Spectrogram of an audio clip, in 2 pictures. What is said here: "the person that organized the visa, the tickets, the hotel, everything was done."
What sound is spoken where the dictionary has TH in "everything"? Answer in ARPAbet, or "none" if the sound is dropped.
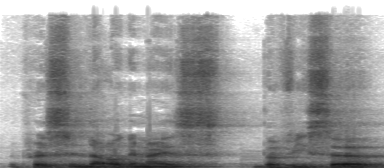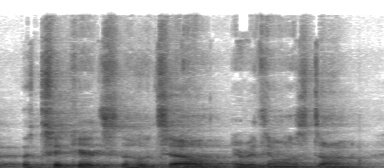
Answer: TH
